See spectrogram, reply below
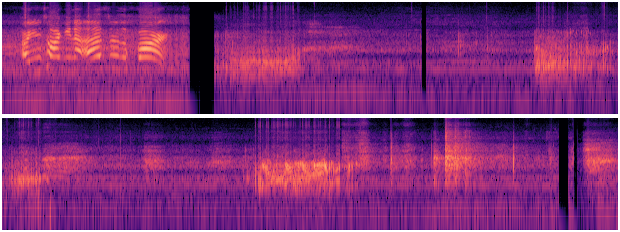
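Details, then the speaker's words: Man's stomach growling, said to be from a diet that upset his system: gurgling, squeaky rumbles and wavering tones in bursts as gas and fluid move through the gut. "Just a tummy gurgle. Diet messed up my system."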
